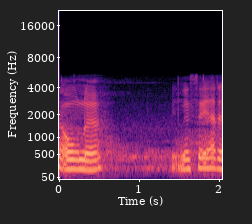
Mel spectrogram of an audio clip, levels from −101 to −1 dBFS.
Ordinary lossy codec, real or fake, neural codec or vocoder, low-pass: none; real; none; 5.4 kHz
